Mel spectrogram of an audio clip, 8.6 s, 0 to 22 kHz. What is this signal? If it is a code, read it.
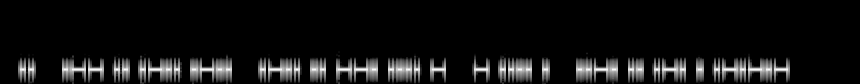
Morse code, heard as a keyed tone, about 28 wpm, 700 Hz. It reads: I WILL LIGHT THE FIRE.
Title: Sentences from Top 1000 Words - Review Part 1 - 28wpm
